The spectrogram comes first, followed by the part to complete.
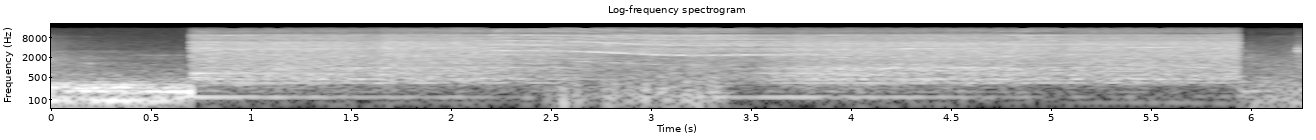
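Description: Porter-Cable miter saw running and cutting the end off a cellular shade, headrail and bottom rail together. It starts abruptly about a second in and runs steadily, with a whine that drops in pitch partway through.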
